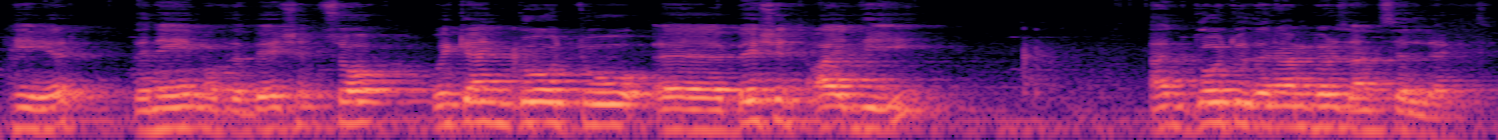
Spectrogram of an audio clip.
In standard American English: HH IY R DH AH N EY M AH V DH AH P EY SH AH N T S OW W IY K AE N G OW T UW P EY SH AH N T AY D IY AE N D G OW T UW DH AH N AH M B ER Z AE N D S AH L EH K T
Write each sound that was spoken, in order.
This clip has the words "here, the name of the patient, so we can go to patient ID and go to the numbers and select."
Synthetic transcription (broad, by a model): HH IY R DH AH N EY M AH V DH AH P EY SH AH N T S OW W IY K AE N G OW T UW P EY SH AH N T AY D IY AE N D G OW T UW DH AH N AH M B ER Z AE N D S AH L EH K T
